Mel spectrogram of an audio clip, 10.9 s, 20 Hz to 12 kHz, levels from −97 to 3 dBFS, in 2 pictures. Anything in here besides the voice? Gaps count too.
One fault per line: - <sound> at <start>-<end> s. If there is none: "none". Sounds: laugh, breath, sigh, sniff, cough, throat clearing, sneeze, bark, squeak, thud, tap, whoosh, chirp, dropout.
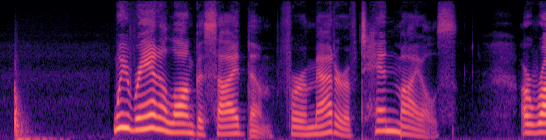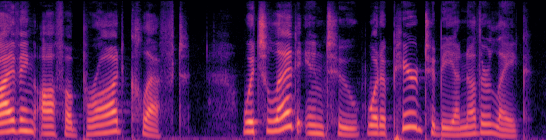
- thud at 0.1-0.7 s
